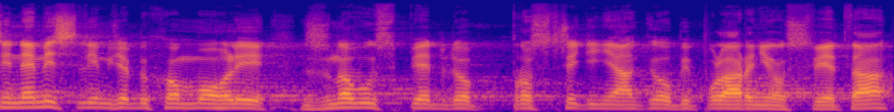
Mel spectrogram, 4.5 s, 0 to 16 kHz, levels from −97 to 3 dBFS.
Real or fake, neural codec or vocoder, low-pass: real; none; 14.4 kHz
